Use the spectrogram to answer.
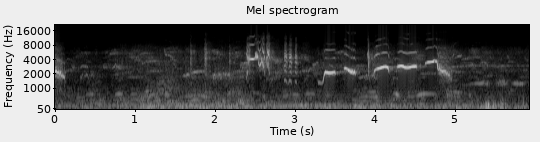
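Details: Oriental magpie-robin singing a konslet-style song filled with imitations of sparrow calls. Bright whistled phrases rise and fall, mixed with rapid bursts of sharp chips and short buzzy notes. Faint low background rumble.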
